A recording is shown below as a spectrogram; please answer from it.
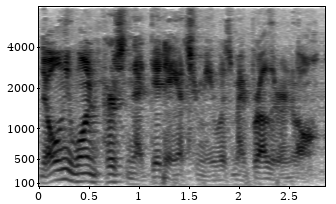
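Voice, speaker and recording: A middle-aged man tells his story bluntly, with occasional swearing. His voice sits very low yet comes across bright and forceful. A faint hiss stays under the recording. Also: sing-song, quick pace. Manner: raw, candid, swears, acts out quoted voices. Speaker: guest telling his recovery story. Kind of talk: personal storytelling in a talk show. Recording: faint background noise.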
